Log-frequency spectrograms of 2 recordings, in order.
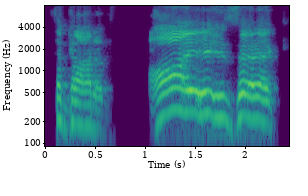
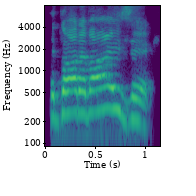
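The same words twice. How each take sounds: First: Slow, loud exasperated shout of Isaac; God insisting. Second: Said in the usual way. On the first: Acted. God shouts his name again at a blank Moses. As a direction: shout it to make him finally get it. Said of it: "And God says". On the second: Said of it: "often mentions".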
